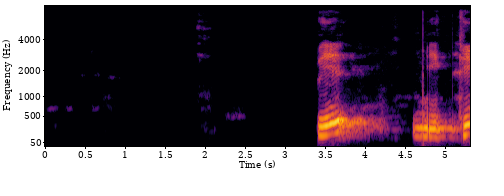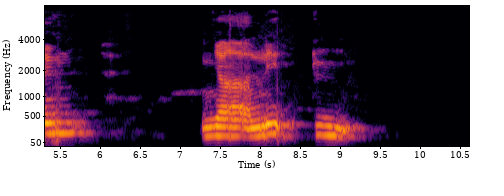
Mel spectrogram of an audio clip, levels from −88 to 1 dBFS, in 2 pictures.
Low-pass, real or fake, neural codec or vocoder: 7.2 kHz; fake; codec, 16 kHz, 4 kbps, FreqCodec, larger model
